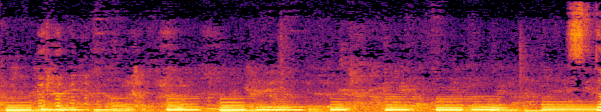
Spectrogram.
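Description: Acoustic guitar strumming chords in a steady rhythm, a vamp played ahead of the song.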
